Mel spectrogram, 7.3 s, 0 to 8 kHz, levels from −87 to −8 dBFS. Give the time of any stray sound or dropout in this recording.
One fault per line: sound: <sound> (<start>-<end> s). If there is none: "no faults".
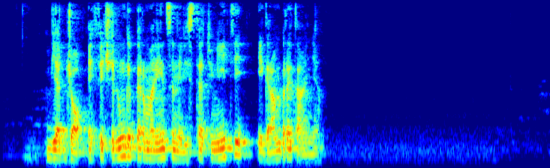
no faults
